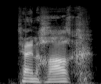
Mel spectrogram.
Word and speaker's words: Ten Hag: Ten Hag. – That's the proper pronunciation. Very Flemish.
